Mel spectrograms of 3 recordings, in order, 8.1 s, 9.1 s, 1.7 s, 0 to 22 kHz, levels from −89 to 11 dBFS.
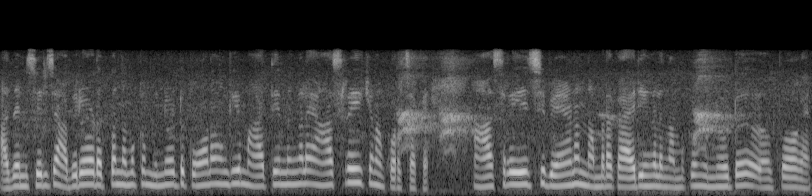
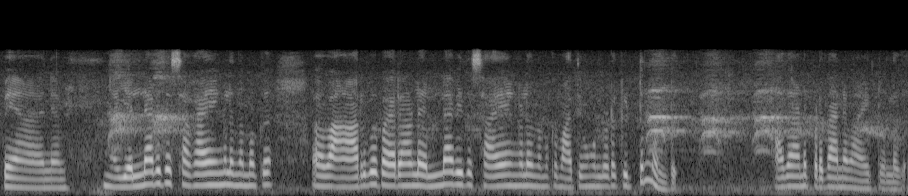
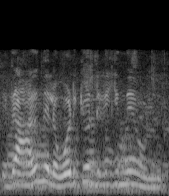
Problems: background sounds at intervals, background conversations at intervals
